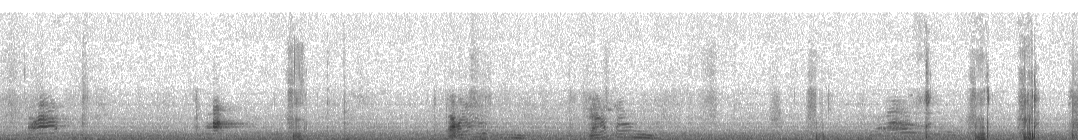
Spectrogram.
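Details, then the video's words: Female domestic cat snorting like a pig while playing and mock-aggravated, not angry, indoors; short sharp broadband snorts and huffs scattered irregularly, a few brief high chirpy cries, and a woman talking softly between them. "Snorting Cat/Kitty sounds like Pig, Funny Noise!"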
